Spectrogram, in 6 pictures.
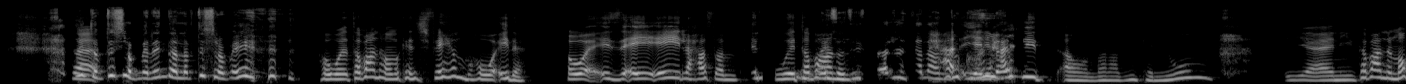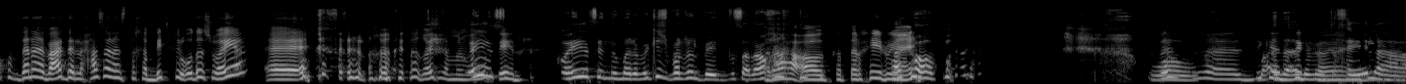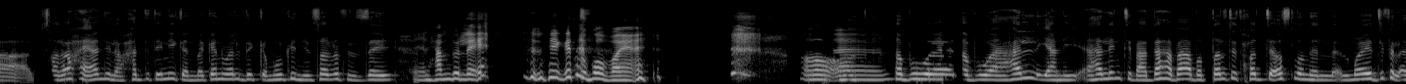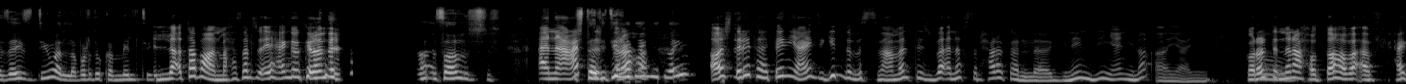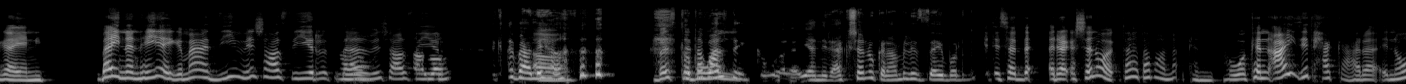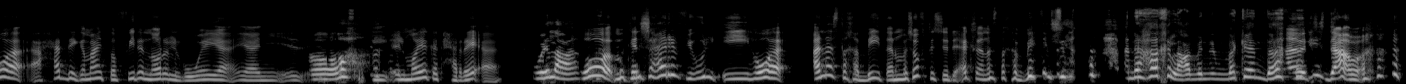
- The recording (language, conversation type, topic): Arabic, podcast, إيه أكتر أكلة من زمان بتفكّرك بذكرى لحد دلوقتي؟
- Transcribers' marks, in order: chuckle; unintelligible speech; laugh; laughing while speaking: "لغ لغاية لمّا الأمور تهدى"; laugh; laughing while speaking: "الحمد لله إن هي جات في بابا يعني"; chuckle; chuckle; chuckle; unintelligible speech; laugh; in English: "ريأكشنه"; in English: "ريأكشنه"; tapping; chuckle; chuckle; in English: "الreaction"; laughing while speaking: "استخبيت"; chuckle; chuckle; laugh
